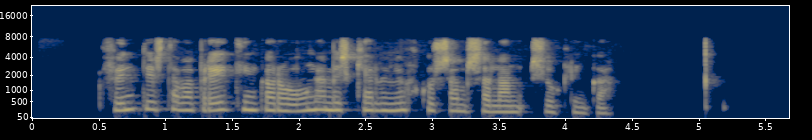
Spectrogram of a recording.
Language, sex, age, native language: Icelandic, female, 50-59, Icelandic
